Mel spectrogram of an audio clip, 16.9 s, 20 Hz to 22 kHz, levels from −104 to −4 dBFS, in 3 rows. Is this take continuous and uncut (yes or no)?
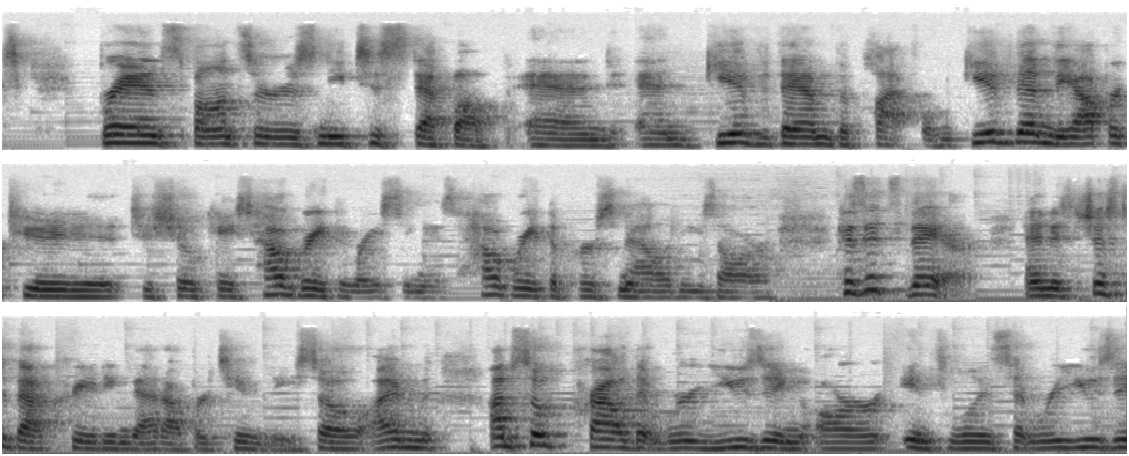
yes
